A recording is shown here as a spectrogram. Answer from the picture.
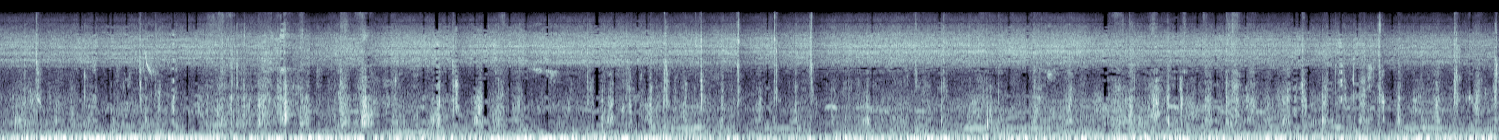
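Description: Close-up chewing of food, with frequent wet mouth clicks and smacks, over a steady high-pitched drone of insects.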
